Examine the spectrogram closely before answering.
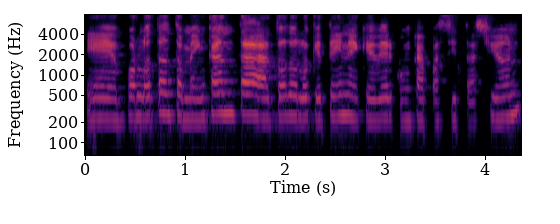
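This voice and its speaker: A woman with a Brazilian accent is speaking. She goes at a fairly slow pace. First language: Portuguese (speaking Spanish). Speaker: professor and platform founder. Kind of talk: webinar presentation.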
